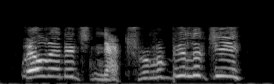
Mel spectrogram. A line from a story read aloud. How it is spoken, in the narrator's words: shouted Slughorn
